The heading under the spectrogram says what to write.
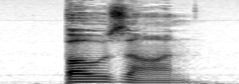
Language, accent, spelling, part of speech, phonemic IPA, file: English, US, boson, noun, /ˈboʊ.zɑn/, En-us-boson.ogg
